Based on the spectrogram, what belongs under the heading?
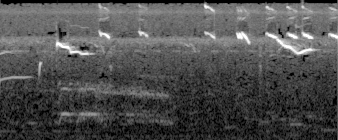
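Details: Sparse red avadavat phrases imitating white-rumped shama: a thin steady whistle, then a sliding high note with a lower drawn-out tone, followed by short high chips and a quick falling looped whistle after pauses.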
